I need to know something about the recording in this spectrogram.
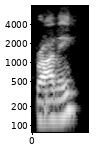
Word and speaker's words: Bronny: Yeah, like LeBron, Bronny. Oh my god. Like My Little Pony fans. Yeah, Bronny. That's an unfortunate name. Anyway. That's what everyone calls him, Bronny. Bronny. Because he's tiny. Tiny Bronny.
